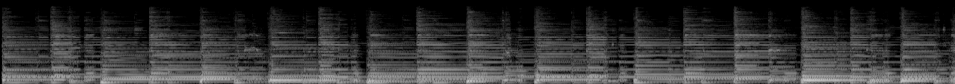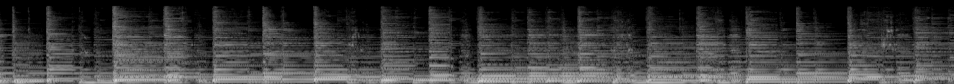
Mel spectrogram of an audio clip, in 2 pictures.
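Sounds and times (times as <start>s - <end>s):
acoustic instrument recorded with a condenser microphone: 0.0s - 19.0s.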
